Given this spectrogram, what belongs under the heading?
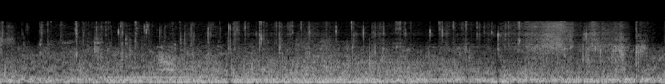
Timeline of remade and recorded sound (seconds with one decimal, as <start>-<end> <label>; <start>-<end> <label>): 0.0-2.3 recorded; 2.3-6.3 remade; 6.3-6.7 recorded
